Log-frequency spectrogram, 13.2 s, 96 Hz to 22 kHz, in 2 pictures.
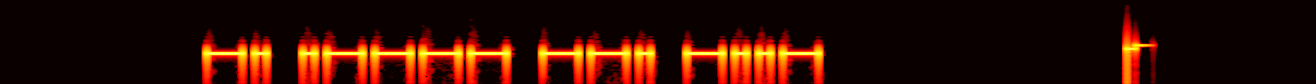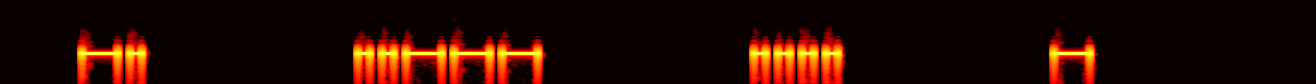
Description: Morse code, heard as a keyed tone, about 20 wpm, spaced as for 10 wpm, 700 Hz. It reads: N1GX N2HT
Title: USA Call Signs - 4 Characters - 6x Character Spacing - 20wpm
